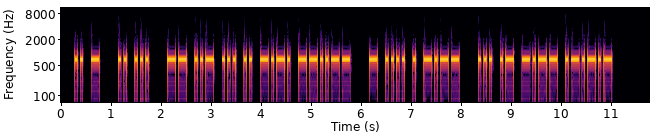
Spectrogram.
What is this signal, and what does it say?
Morse code, heard as a keyed tone, about 21 wpm, 700 Hz. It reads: IT IS MUSIC, THEY SAY.
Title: Sentences from Top 1000 Words - Review Part 1 - 22wpm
